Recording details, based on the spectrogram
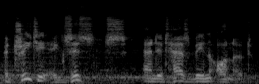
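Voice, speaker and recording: Weary, formal middle-aged city ruler. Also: male voice, medium pitch, huge pitch swings, over music. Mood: wry, resigned. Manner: measured, formal, world-weary. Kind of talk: video game cutscene acting.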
